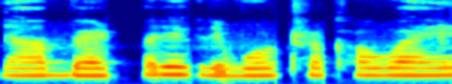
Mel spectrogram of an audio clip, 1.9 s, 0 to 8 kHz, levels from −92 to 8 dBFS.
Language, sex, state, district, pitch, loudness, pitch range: Hindi, female, Delhi, New Delhi, 220 Hz, -16 LUFS, 215-225 Hz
